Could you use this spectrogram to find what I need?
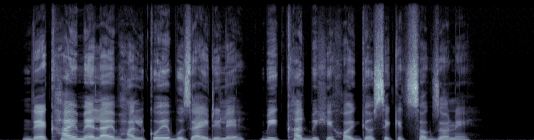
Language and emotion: Assamese, neutral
